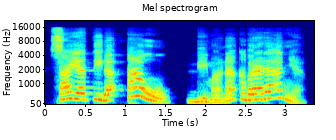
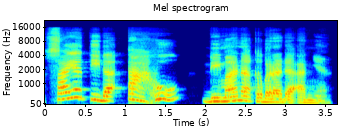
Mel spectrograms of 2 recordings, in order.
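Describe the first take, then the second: First: The h in tahu is dropped. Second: The h in tahu is pronounced. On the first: "yang satu tahu hanya hilang" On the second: "Yang satu tahu ada hanya"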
